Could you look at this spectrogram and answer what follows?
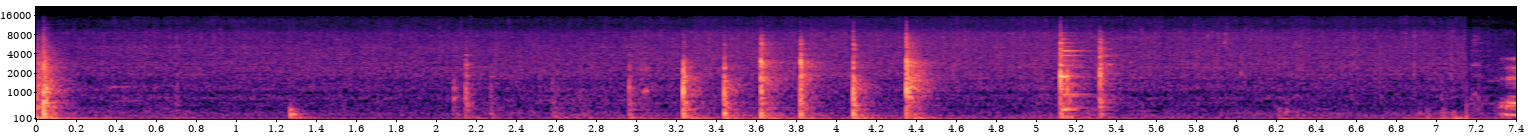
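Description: Garlic frying in a pan for Filipino ginisang ampalaya, a soft steady sizzle punctuated by a cluster of sharp clicks and taps from utensils, close and fairly quiet.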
